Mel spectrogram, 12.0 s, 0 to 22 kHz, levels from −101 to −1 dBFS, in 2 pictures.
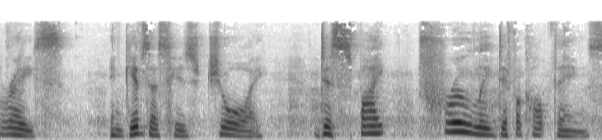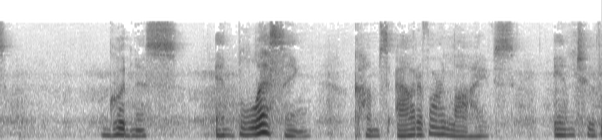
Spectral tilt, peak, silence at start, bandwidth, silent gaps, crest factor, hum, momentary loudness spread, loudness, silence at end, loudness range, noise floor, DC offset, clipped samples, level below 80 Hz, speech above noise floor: -4.5 dB/octave; -8 dBFS; 0 s; 11.5 kHz; none; 22 dB; none; 17 LU; -29 LUFS; 0 s; 8 LU; -58 dBFS; under 0.1%; under 0.1%; -76 dBFS; 29 dB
